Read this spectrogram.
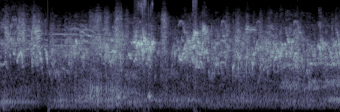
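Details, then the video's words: Budgerigar flock feeding together, continuous high chattering and squawky chirps from many birds at once, busy and unbroken for the whole stretch. "Beautiful budgies flocks birds eating food"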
